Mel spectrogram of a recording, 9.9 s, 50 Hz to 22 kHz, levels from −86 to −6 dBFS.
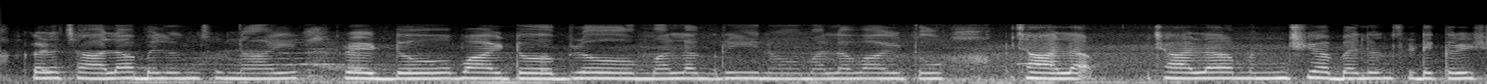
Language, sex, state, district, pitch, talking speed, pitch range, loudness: Telugu, female, Andhra Pradesh, Chittoor, 245 Hz, 95 wpm, 235-250 Hz, -21 LUFS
